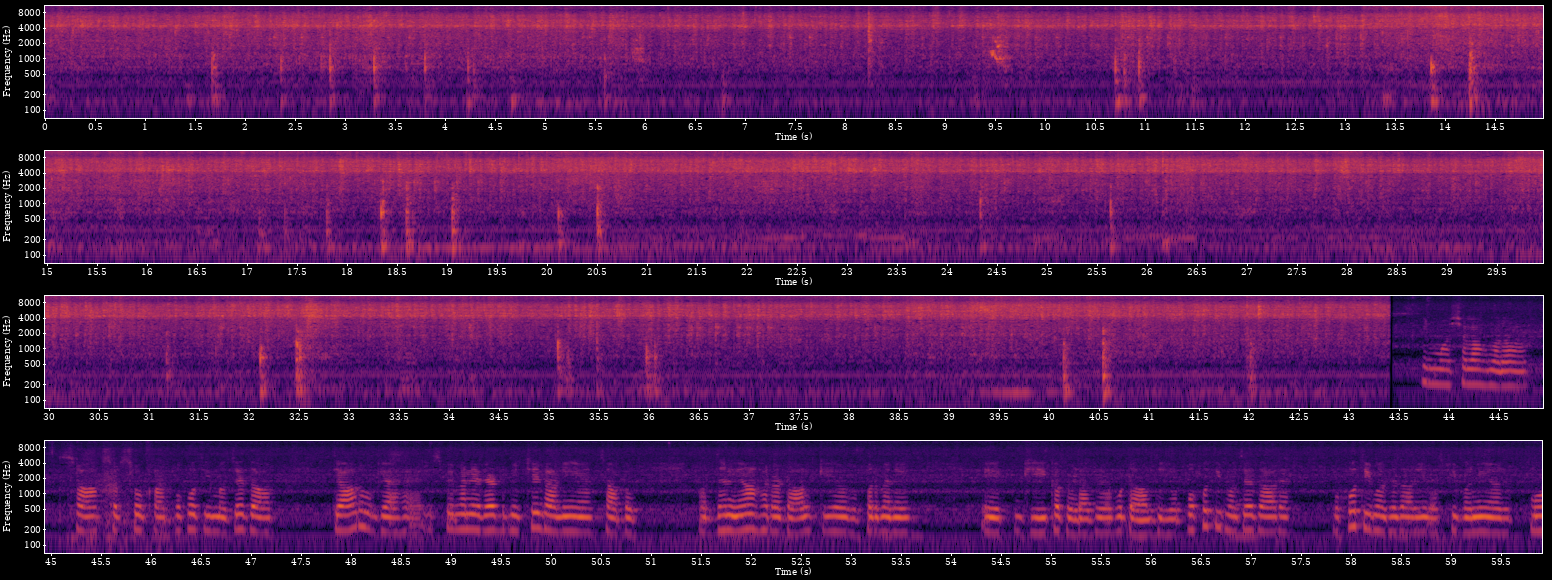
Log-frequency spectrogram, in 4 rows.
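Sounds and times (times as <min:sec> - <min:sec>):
food sizzling in a pan: 0:00.0 - 0:59.9
spoon scraping against pan: 0:29.1 - 0:37.4.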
